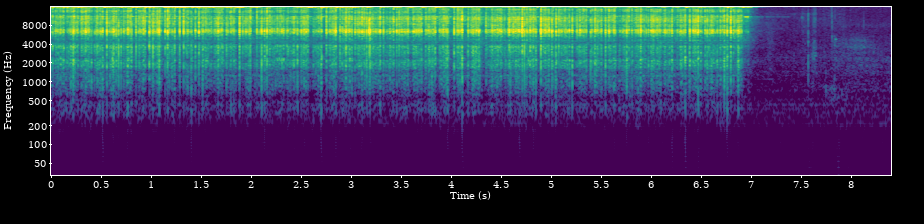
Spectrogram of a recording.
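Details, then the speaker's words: MIG wire welder running practice beads on scrap steel: steady harsh crackle with sputtering pops for about seven seconds, sparking from too little voltage; the setting is to be turned up slightly, to about 42. "one thing I kind of noticed right off, it's sparking a little bit. Sounds like we don't quite have enough voltage there, so we're going to turn that up just a little bit there, maybe 42 it says."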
